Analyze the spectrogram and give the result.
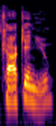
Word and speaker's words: Coq Inu: It's C-O-Q, and then N-U, C-O-Q standing for a French word for chicken, but it is pronounced Coq Inu, but it has seen significant growth.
